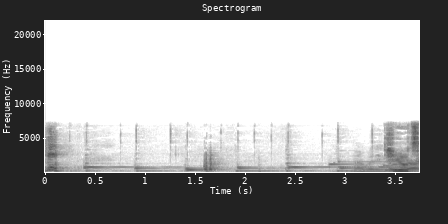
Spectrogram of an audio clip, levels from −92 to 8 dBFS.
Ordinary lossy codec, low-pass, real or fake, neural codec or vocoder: none; 7.2 kHz; real; none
